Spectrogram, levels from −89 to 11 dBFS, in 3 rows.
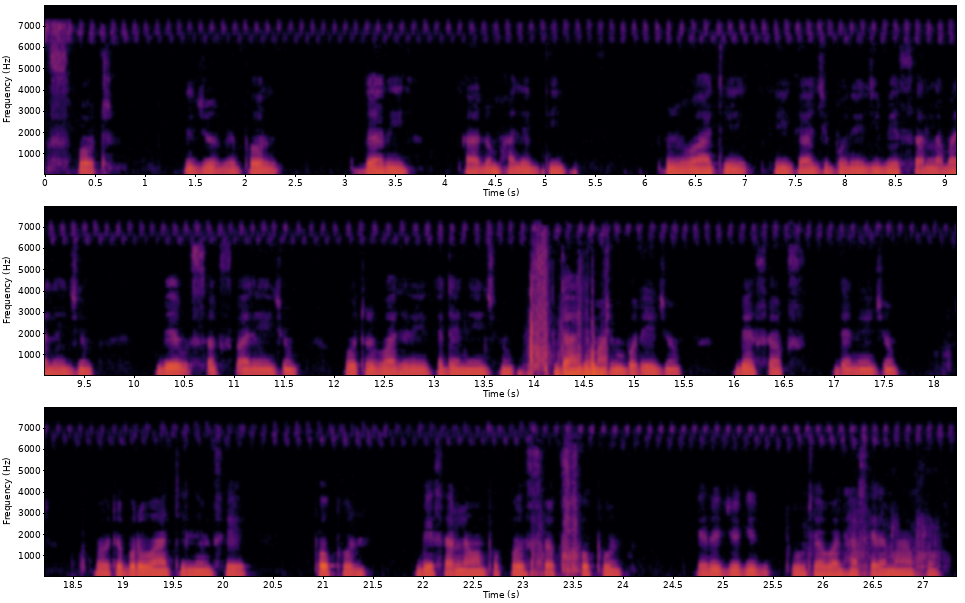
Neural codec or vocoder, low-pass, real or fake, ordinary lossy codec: none; 7.2 kHz; real; MP3, 48 kbps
